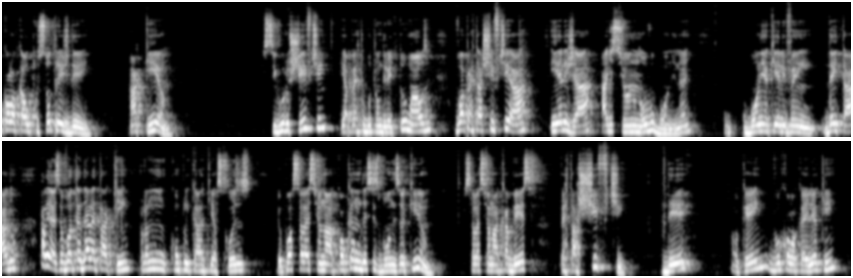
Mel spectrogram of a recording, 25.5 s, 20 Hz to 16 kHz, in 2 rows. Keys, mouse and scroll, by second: 3.4-6.1 shift+right drag, 7.6 shift+a, 10.7 click, 18.9 click, 22.6 shift+d.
